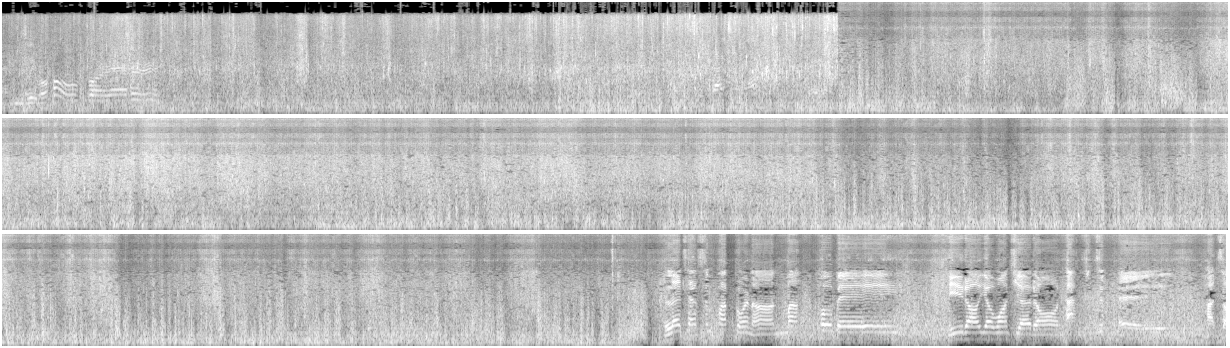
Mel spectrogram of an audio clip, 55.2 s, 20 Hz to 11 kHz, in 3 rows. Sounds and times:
Boat, Water vehicle: 0.0s - 55.1s
Outside, rural or natural: 0.0s - 55.1s.

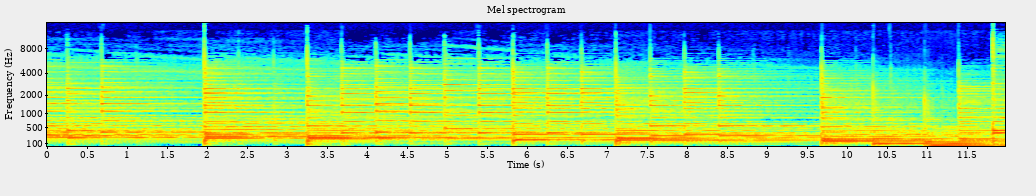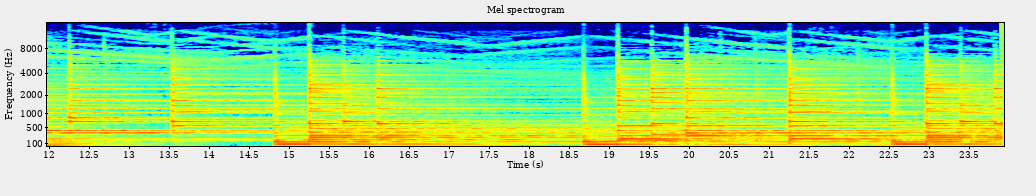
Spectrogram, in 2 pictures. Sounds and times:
Classical music: 0.0s - 23.9s.

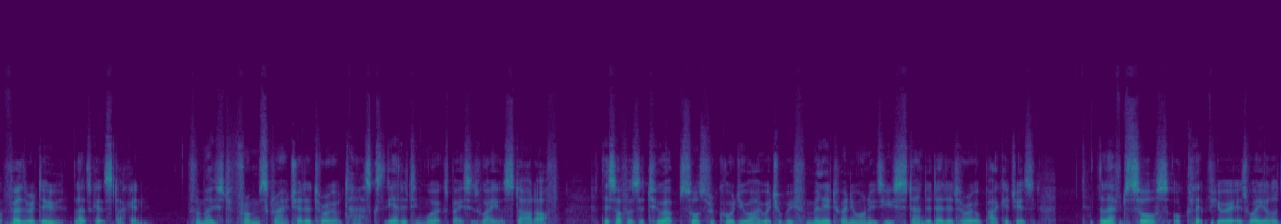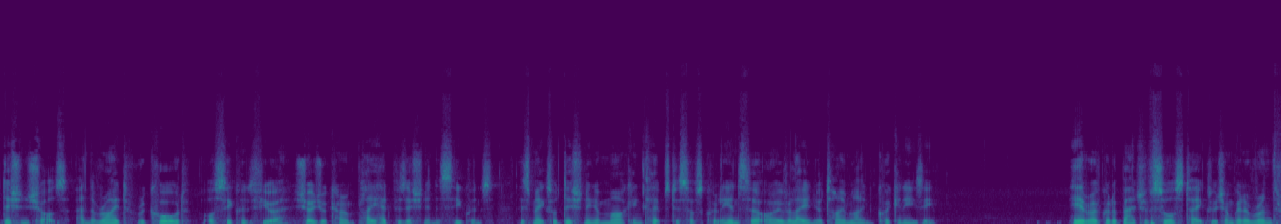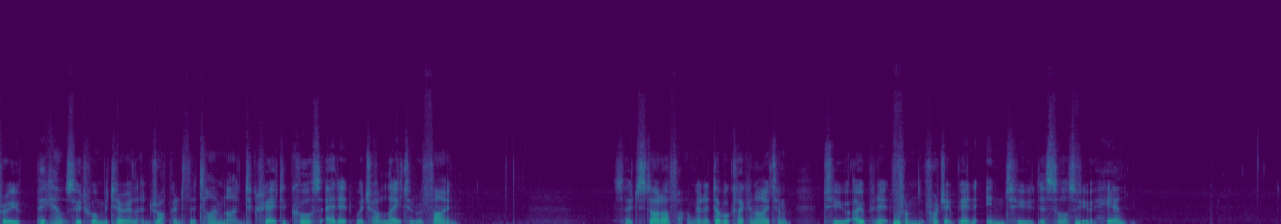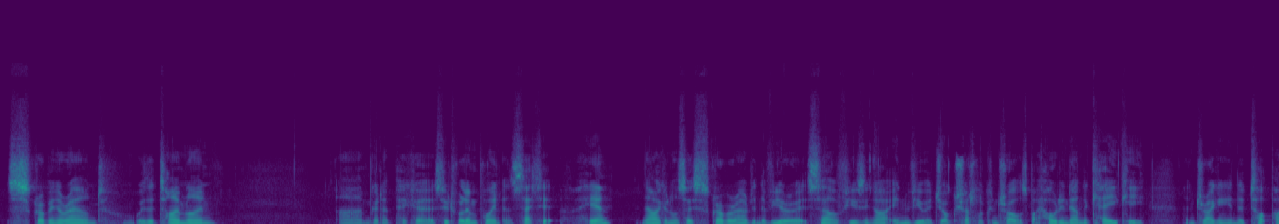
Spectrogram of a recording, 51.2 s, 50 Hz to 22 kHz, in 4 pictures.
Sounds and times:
Speech: 0.0s - 22.2s, 23.5s - 30.3s, 31.8s - 37.0s, 38.5s - 40.7s, 41.8s - 51.2s.

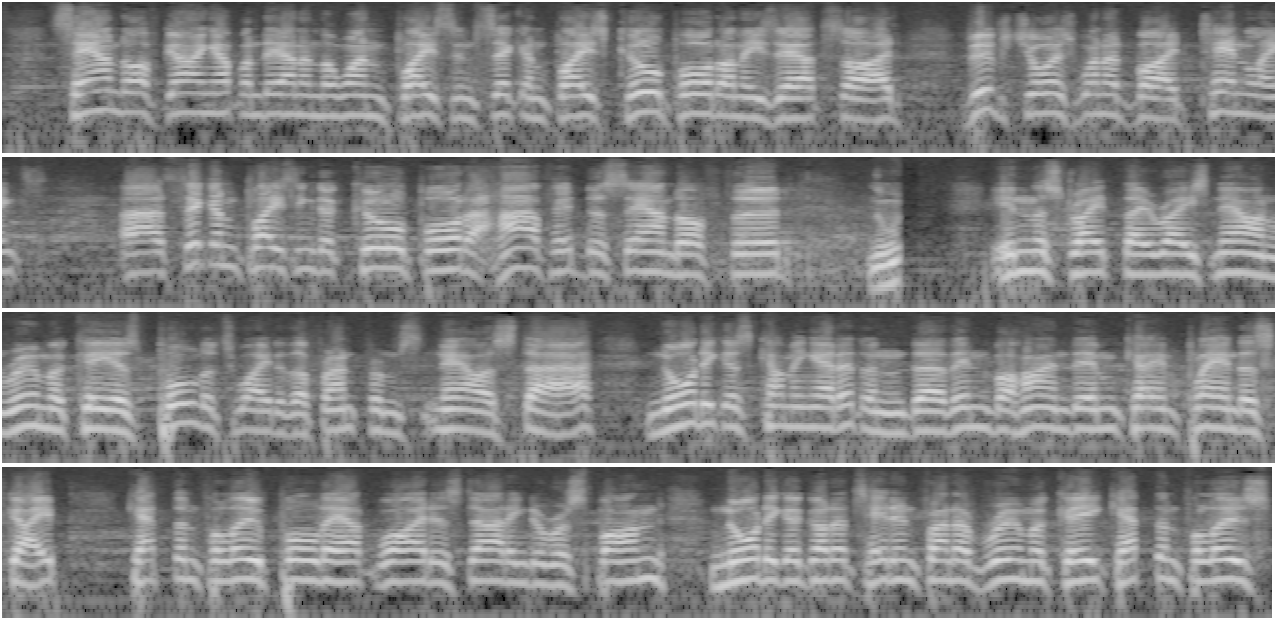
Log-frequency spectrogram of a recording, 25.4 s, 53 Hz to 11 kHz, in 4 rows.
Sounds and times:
Speech: 0.3s - 25.4s.

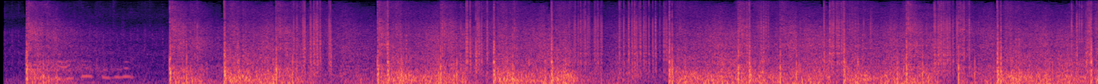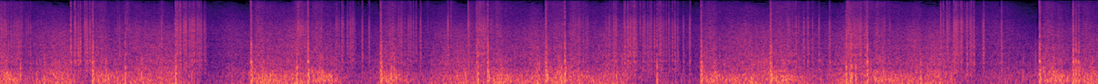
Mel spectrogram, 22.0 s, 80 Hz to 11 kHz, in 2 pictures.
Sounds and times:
Firecracker: 0.1s - 21.9s
Speech: 0.5s - 1.4s.

